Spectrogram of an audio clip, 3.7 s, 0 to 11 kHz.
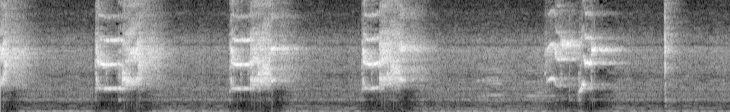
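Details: Loud lovebird lure for training fighter birds: four harsh, high squeaky bursts roughly every 0.7 seconds, the last one broken and ragged, above a constant low hum.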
